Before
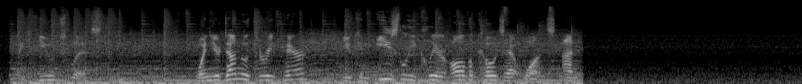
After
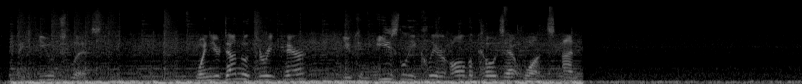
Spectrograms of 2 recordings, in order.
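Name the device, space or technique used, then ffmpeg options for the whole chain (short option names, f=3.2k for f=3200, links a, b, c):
car stereo with a boomy subwoofer: -af "lowshelf=f=150:t=q:w=3:g=10,alimiter=limit=-18dB:level=0:latency=1:release=280,volume=-5dB"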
